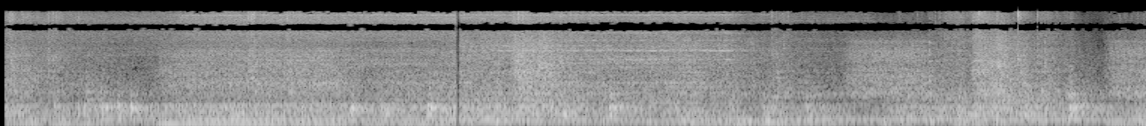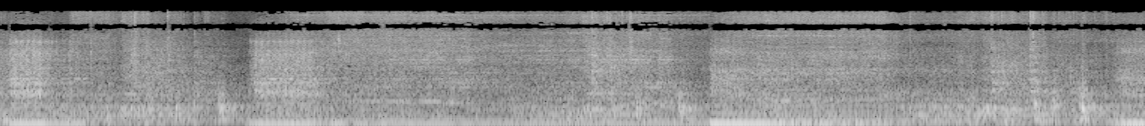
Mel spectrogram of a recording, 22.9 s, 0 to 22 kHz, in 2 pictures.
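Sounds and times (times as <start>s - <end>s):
vibratory bowl feeders humming: 0.1s - 22.9s
plastic parts rattling and scraping: 21.0s - 22.9s.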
